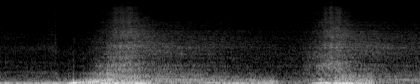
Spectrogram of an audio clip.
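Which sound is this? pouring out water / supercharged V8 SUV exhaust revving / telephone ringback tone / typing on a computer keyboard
supercharged V8 SUV exhaust revving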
